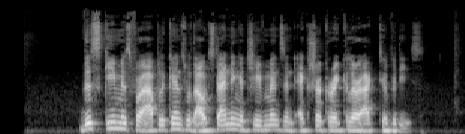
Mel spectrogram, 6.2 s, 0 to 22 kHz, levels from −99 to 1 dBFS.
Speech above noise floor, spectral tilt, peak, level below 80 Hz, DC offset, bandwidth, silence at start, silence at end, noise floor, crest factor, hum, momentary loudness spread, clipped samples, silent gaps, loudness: 50 dB; -6 dB/octave; -2 dBFS; -60 dBFS; under 0.1%; 15 kHz; 1.05 s; 0.75 s; -68 dBFS; 18 dB; none; 8 LU; under 0.1%; none; -18 LUFS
